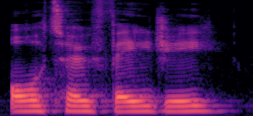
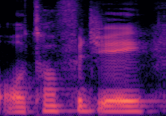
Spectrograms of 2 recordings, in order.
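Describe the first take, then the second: First: Autophagy said as auto-FAY-jee; autophagy split as auto plus phagy, rhyming with cagey; alternative pronunciation. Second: Autophagy stressed on the second syllable; autophagy with a short o in TOPH; alternative pronunciation. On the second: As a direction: say autophagy as aw-TOFF-uh-jee. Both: Shown as a demonstration. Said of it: "however you wanna pronounce it".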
